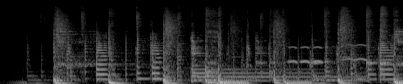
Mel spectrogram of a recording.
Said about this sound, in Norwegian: Og hvordan skal vi starte dette? Så klart med god musikk.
